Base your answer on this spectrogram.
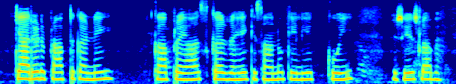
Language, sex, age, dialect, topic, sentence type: Hindi, female, 25-30, Awadhi Bundeli, agriculture, statement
